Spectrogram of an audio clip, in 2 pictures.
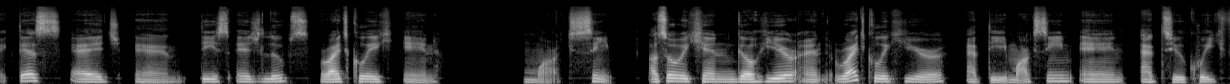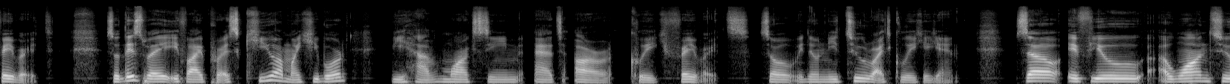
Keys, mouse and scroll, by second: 0.6 scroll down 2, 0.6 middle click, 0.9 scroll up 1, 1.1 shift+middle click, 2.2 alt+shift+click, 3.0 scroll down 3, 3.1 shift+middle click, 3.1 right click, 6.3 right click, 12.3 click, 14.1 middle click, 14.8 q, 19.4 click, 20.5 middle click, 21.0 right click, 21.8 click, 22.7 shift+middle click, 22.8 shift+click, 22.9 shift+middle click.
